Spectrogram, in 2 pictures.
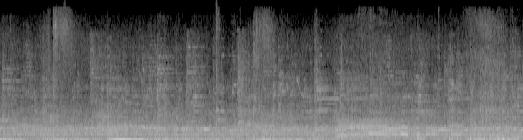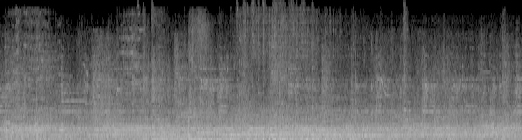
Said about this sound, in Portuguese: novo ataque da cavalaria gaulesa. Baixem-se bem. Isto é terrível. É uma guerra sem tréguas.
